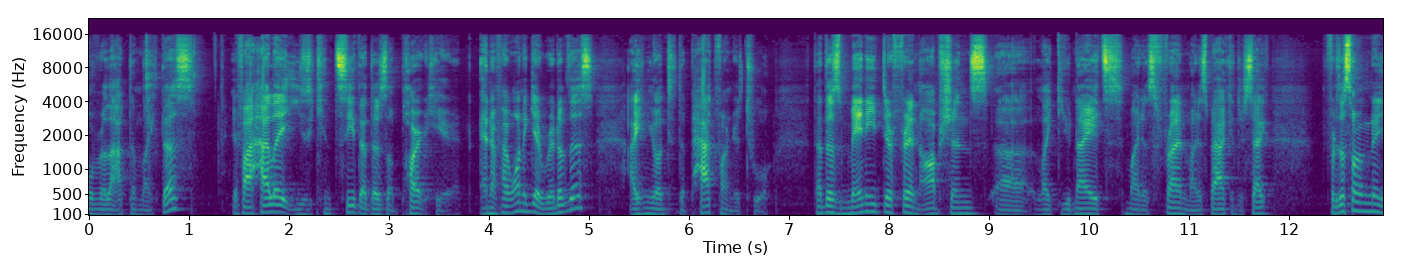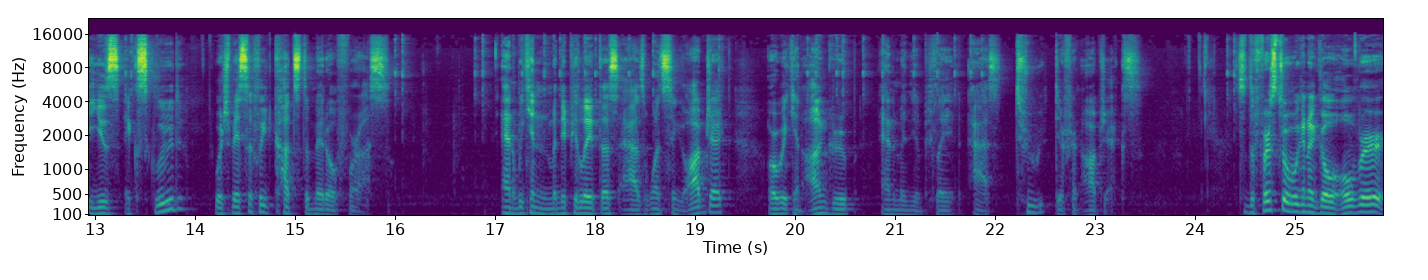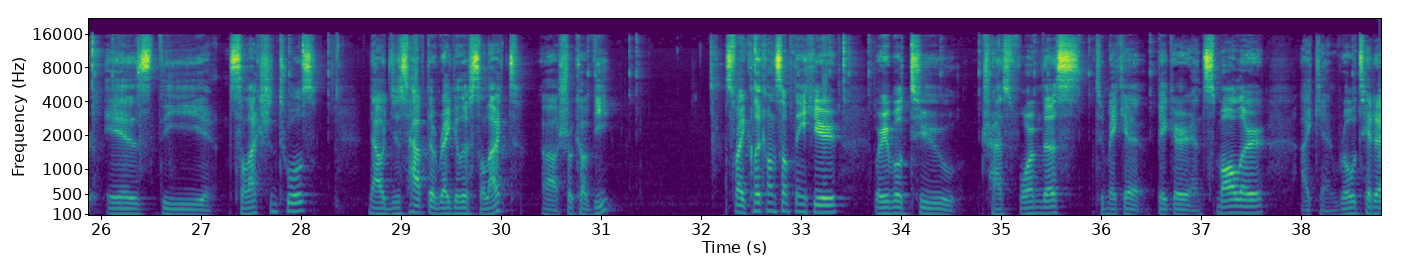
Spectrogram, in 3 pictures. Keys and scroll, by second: 25.9 space, 28.0 space, 32.6 space, 33.5 space.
